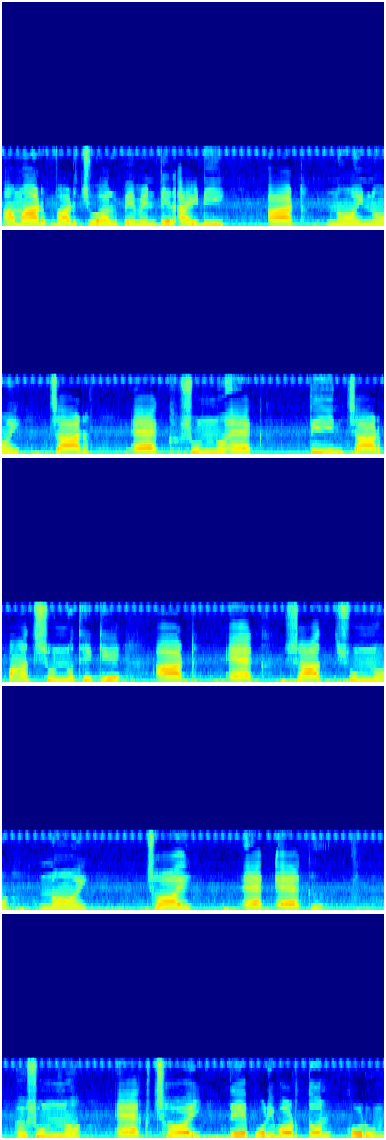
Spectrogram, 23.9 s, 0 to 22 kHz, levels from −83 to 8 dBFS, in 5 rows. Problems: none marked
